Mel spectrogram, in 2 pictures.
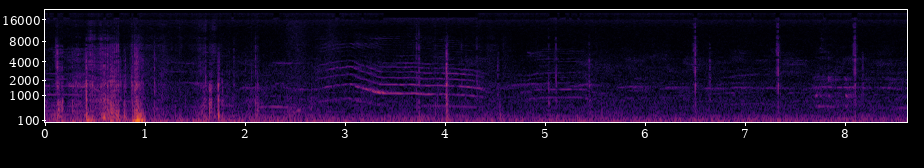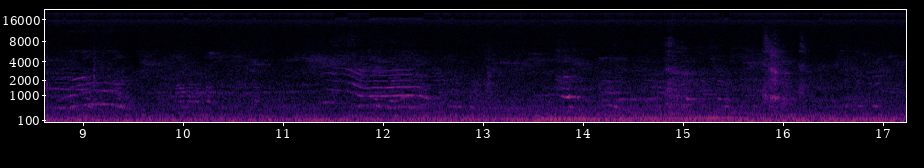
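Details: Mother cat with kittens, heard as a stream of thin, high mewing cries, some bending upward then down, several voices overlapping in quick succession over a low background hum.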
